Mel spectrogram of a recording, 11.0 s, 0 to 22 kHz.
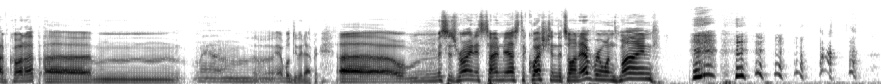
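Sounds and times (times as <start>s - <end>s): woman laughing: 8.7s - 10.9s.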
